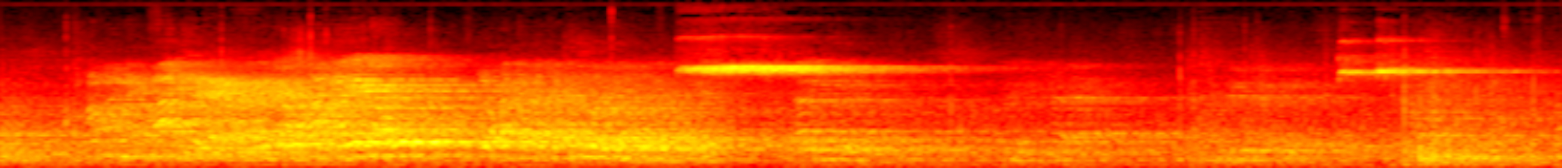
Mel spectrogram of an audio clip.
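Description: Futsal match in a large gym hall: players' voices calling out over the ball being played on the hard court. A high, steady tone sounds for about a second about halfway through, and a shorter one near the end.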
